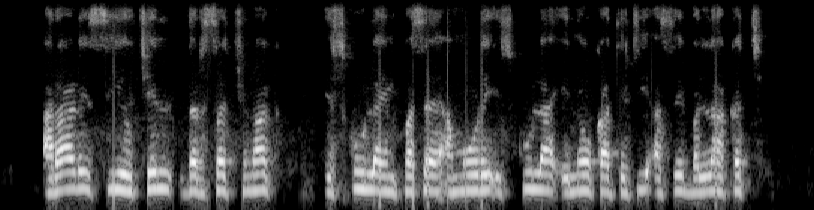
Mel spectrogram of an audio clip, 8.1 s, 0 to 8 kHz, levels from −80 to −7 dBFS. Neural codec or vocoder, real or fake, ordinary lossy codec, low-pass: none; real; Opus, 24 kbps; 7.2 kHz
